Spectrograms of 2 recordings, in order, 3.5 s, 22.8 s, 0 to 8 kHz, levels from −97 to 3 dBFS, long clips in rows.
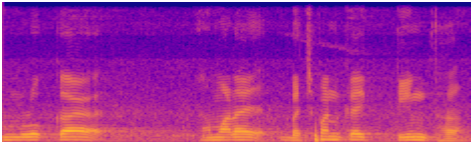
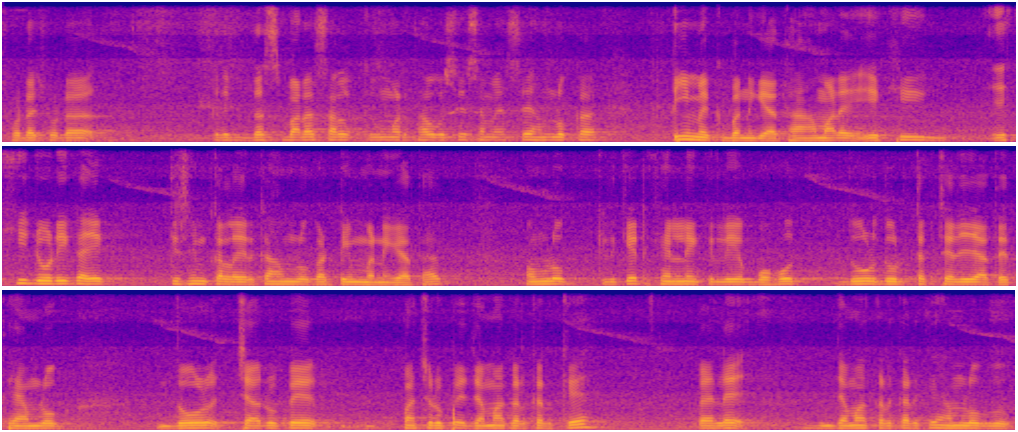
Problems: constant background noise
